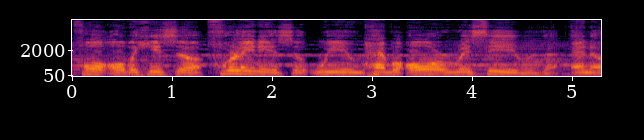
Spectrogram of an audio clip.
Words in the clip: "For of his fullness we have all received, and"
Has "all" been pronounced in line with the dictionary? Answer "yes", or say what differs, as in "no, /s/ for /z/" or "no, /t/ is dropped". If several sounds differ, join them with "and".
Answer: yes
